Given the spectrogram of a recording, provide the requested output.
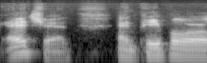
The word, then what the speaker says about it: Etienne: he said, "Oh, Mike, you know, everybody says Etien, but my family pronounces it HN." So, we started saying Etchen. And people were like, "It's Etienne."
